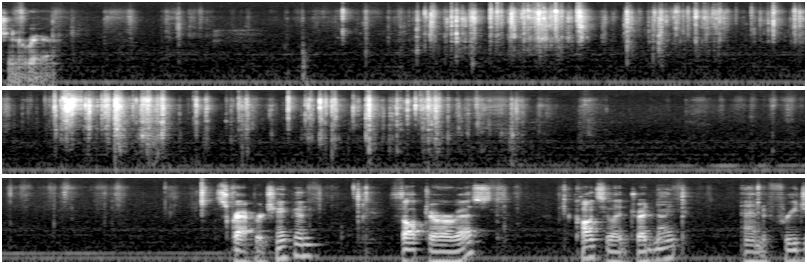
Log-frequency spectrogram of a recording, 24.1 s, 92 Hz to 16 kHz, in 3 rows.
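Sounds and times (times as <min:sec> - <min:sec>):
steady low hum: 0:00.0 - 0:24.0
foil wrapper tearing and crinkling: 0:03.9 - 0:13.2.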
